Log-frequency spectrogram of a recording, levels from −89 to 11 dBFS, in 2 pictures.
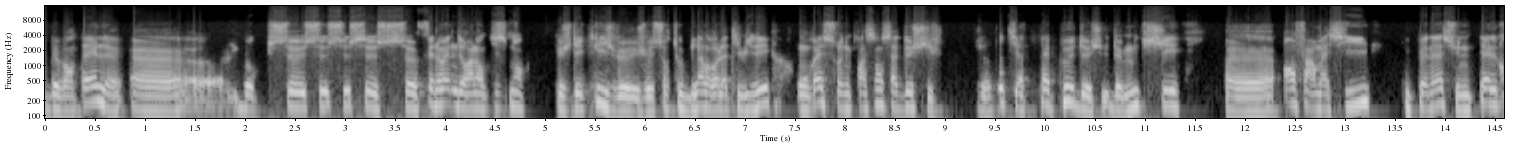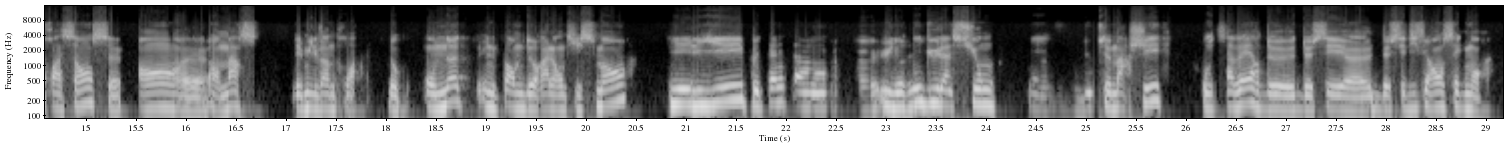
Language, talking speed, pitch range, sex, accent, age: French, 145 wpm, 125-155 Hz, male, French, 40-59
